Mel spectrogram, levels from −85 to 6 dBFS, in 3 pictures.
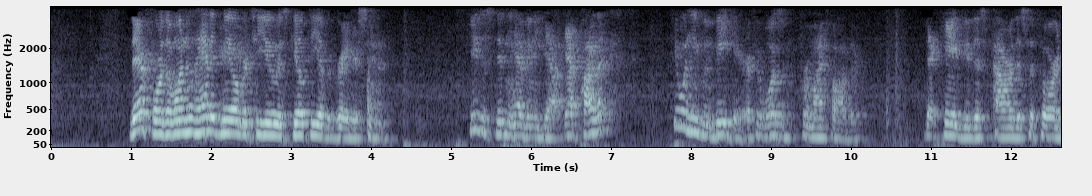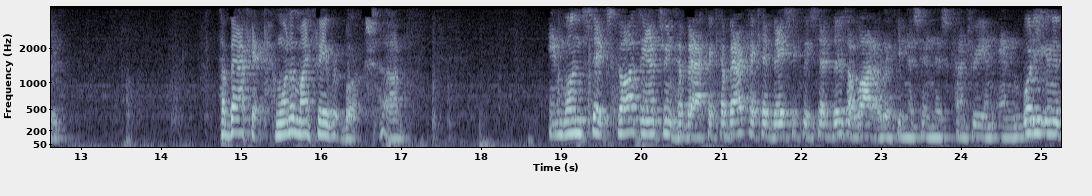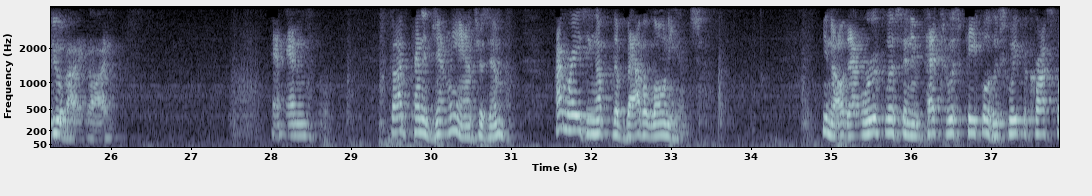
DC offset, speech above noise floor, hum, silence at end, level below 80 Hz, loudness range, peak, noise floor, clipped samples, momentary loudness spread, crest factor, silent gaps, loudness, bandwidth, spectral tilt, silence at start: under 0.1%; 29 dB; none; 0 s; -48 dBFS; 8 LU; -2 dBFS; -48 dBFS; under 0.1%; 14 LU; 18 dB; none; -20 LUFS; 4 kHz; -11 dB/octave; 0 s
